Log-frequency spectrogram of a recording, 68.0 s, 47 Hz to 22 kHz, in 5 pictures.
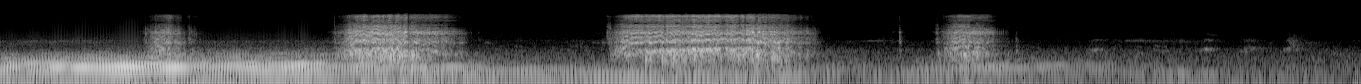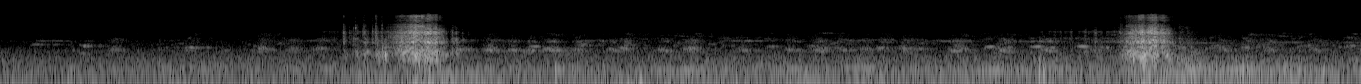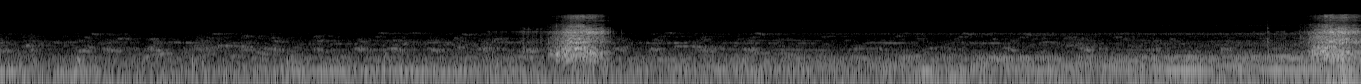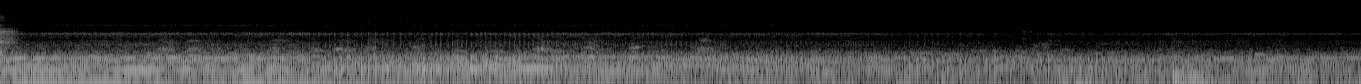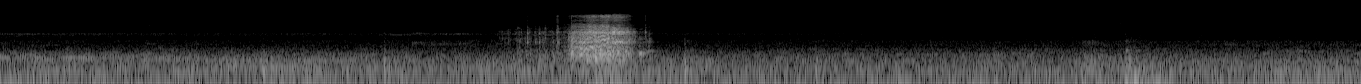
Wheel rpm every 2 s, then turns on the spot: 0, 20, 20, 100, 10, 10, 0, 0, 0, 10, 0, 0, 10, 0, 0, 0, 10, 0, 0, 0, 10, 0, 0, 0, 0, 0, 0, 0, 0, 0, 10, 0, 0, 0.
none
